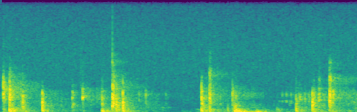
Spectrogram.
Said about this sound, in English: Open the door.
